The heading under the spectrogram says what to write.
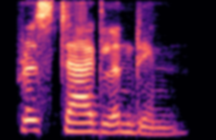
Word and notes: Prostaglandin: Indian

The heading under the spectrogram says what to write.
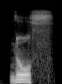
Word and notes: north: British English

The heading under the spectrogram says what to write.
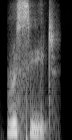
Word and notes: receipt: Indian

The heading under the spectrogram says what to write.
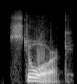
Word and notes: stork: American English

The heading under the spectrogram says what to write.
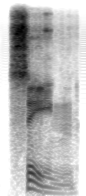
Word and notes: scene: British English

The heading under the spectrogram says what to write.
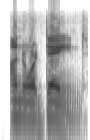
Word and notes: unordained: American English

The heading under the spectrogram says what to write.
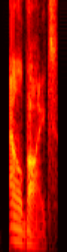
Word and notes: albite: British English

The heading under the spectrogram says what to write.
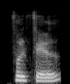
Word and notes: fulfil: Indian

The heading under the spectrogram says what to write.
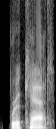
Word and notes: briquette: American English

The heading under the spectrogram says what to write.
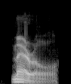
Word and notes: merle: British English

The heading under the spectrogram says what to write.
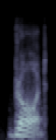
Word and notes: broad: Indian

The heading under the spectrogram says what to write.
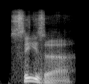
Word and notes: Caesar: British English

